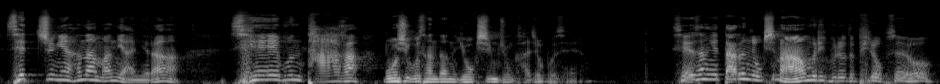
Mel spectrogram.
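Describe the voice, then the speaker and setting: A man's voice: fairly high pitch, animated, normal speed, creaky, a bit bright. A man who pastors a church, preaching a sermon with emphatic lists and rhetorical questions.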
